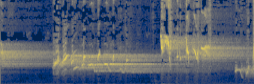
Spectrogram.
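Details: Energetic Oriental magpie-robin song filled with imitations, a lure to excite other magpie-robins: bright twittering phrases rising in pitch after a pause, then a sharp downslurred whistle at the close.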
